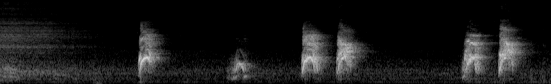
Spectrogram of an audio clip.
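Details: Small male Yorkshire Terrier puppy with FCI pedigree barking: six sharp, bright yelps over four seconds, a softer lower one after the first and two quick pairs, with a faint hiss at the start.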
